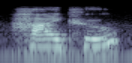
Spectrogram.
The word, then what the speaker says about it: haiku: So the word haiku is actually 2 syllables, hai and ku.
